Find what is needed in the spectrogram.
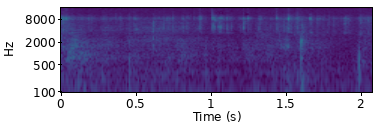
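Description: Hands and boots knocking on the rungs of a rickety, rusted steel ladder during a climb: a sharp metallic knock at the start, then another smaller one about a second and a half later.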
